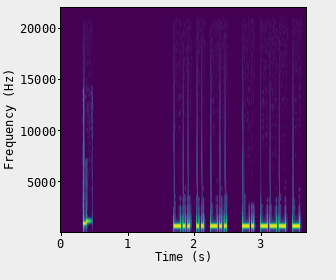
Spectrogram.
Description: Morse code, heard as a keyed tone, about 34 wpm, 700 Hz. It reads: DID NOT
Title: Sets of 5 Words Encore2 35wpm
